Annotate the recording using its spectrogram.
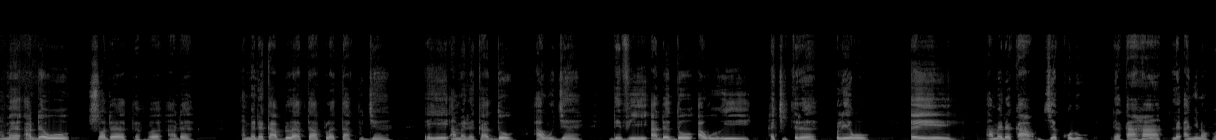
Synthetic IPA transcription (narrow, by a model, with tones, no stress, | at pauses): a˨mə̃˨ʔa̰˨ɖə˦wo˦ | sɔ˨ɖə˦t̪ə˨ɸə˦a̰˨ɖə˦ | a˨mə˨ɖə˨ka˦bla˦t̪a˨k͡plə˦t̪a˨k̚u˦d͡ʒɛ̃˨ | ḛ˦je˦a˨mə˨ɖɛ˨ka̰˦d̪o˦ | a˨wu˨d͡ʒɛ̃˨ | d̪e˨vi˦a˨ɖe˦d̪o˦a˨wu˨ɣi˦ | he˦t͡ɕi˦t̪ɾɛ˨ | k͡pli˦wo˦ | e˦je˦ | a˨me˨ɖɛ˨ka˦d͡ʒɛ˨kʰo˨lo˨ | ɖɛ˨ka˦ɦã˦ | le˨ʔa˨ɲĩ˦nɔ̃˨ɸɛ˦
